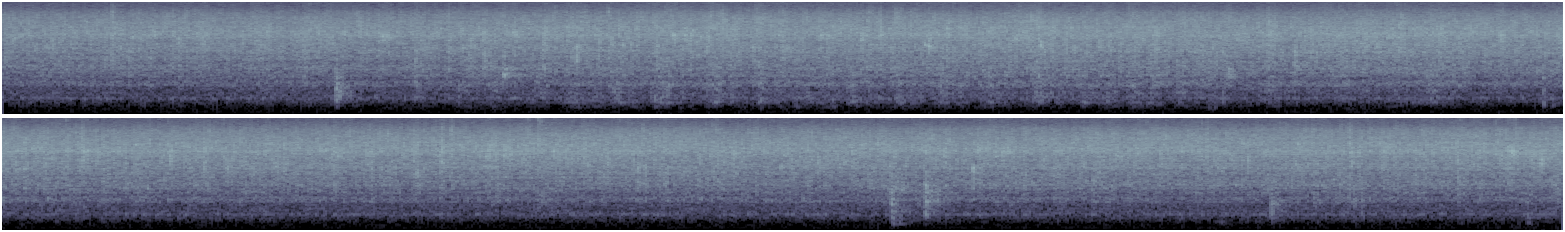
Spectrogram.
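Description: Eggplant slices fry in an oil bath for a low-carb eggplant parmesan, giving a steady, moderately quiet crackling sizzle with a few faint clicks and taps and no voices.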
